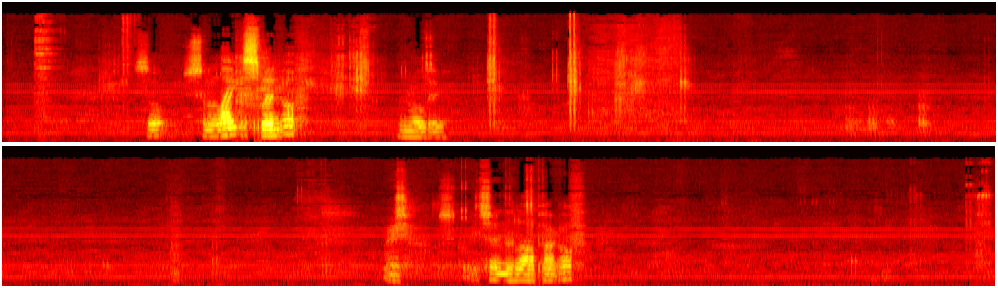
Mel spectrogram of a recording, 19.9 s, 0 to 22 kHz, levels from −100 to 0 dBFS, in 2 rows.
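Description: From start to end, a channel delay (doubling) puts one channel 40 ms late; summed to mono, the audio gains an equal-level slap echo.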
